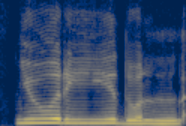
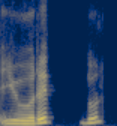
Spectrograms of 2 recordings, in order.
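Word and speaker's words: يُرِيدُ: Tidak yurid dul. Huruf dalnya tidak bertasydid ya. Tidak yurid dul. Nggak boleh kita tekan. Boleh Yuridul. diulang. Yuridul. Tidak yuridul. Ro-nya kasroh ketemu ya. Harus dipanjangkan. Yuridul akhirah.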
